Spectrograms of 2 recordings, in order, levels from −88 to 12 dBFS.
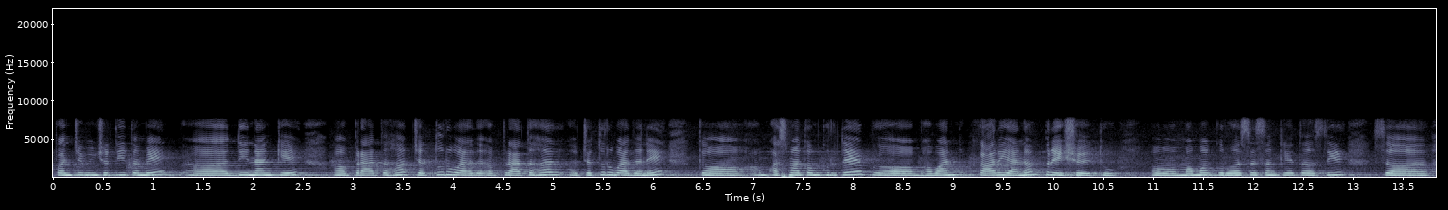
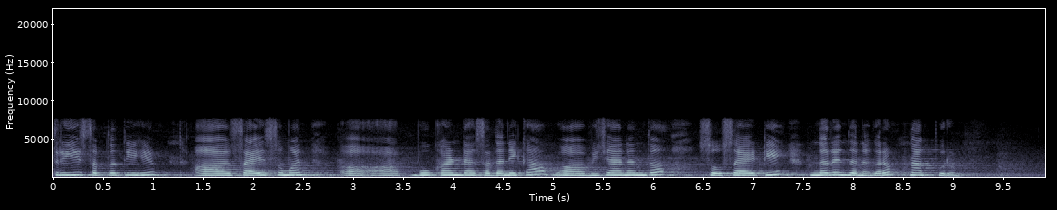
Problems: constant background noise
